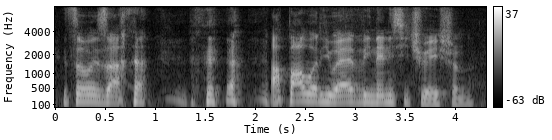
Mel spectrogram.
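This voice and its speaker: A man speaks with a strong Italian accent in a fairly high voice. He streams a game live and muses aloud, stopping and restarting, filling gaps with ums. The talk is loose and unhurried, chatting with his viewers as he plays. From Italy. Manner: musing, hesitant, many fillers and restarts. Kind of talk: live gameplay commentary.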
